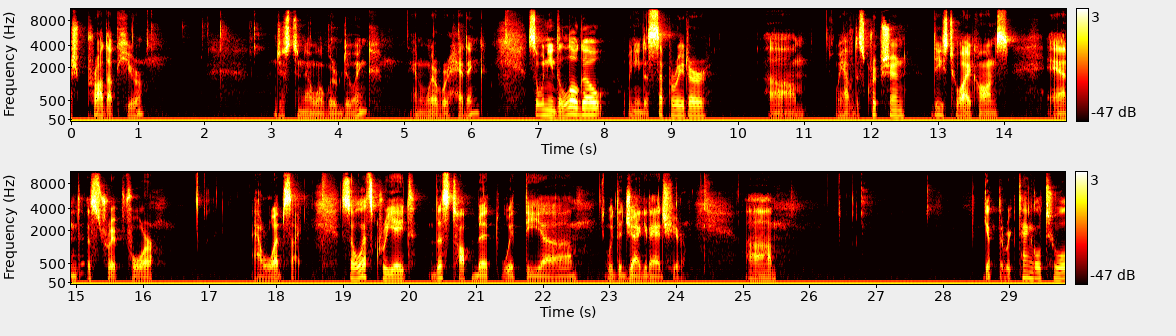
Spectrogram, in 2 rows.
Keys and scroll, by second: 2.2 Escape.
